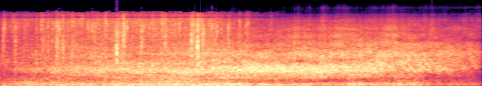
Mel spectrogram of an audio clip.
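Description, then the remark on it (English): Snapping shrimp crackle on a reef in a dense, continuous wash of sharp clicks and pops, steady and fairly loud throughout, with brighter snaps standing out now and then and no voices. “Extremely loud at the scale of a small shrimp.”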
